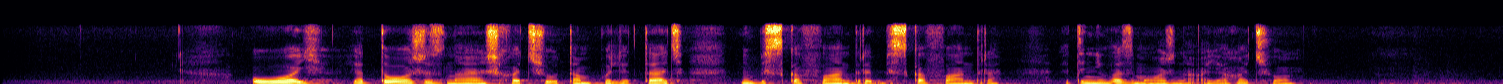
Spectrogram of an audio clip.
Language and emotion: Russian, sad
